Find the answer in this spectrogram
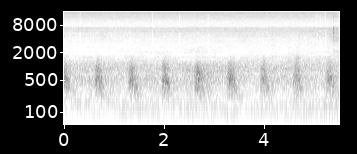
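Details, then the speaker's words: Maternal pulse picked up by a home fetal Doppler on a pregnant woman's abdomen: a weak, faint beat whose rhythm matches the mother's wrist pulse, distinct from the fetal heartbeat. "ini merupakan detak nadi healthys ya atau jantung ibu hamil atau jantung hati itu ini ya Nah ini biasanya memang terdeteksinya lemah ya kemudian bunyinya juga lemah"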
